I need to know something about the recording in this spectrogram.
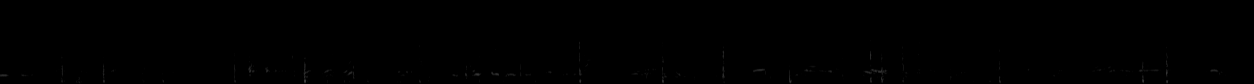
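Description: Tennis balls are struck with rackets again and again, somewhat distant, outdoors.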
